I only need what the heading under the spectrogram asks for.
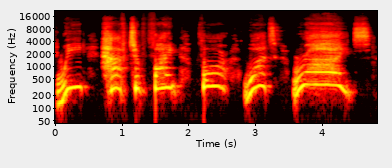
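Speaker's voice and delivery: put-on very high, full-lunged, drawn-out scream. Retelling a protester's outburst at a protest: imitating a scream at top of lungs. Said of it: "screams at the top of his lungs".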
